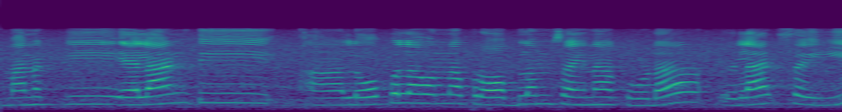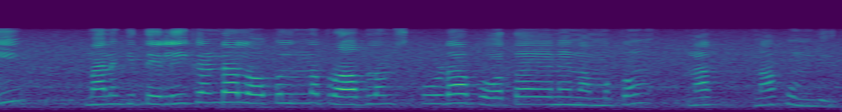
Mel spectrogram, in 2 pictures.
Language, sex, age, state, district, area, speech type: Telugu, female, 45-60, Andhra Pradesh, Eluru, urban, spontaneous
